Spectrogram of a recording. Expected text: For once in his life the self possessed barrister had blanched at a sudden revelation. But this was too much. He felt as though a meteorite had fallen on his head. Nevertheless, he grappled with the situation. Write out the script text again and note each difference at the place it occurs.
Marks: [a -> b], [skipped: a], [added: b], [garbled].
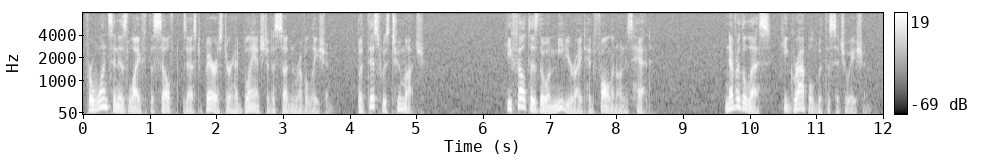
For once in his life the self possessed barrister had blanched at a sudden revelation. But this was too much. He felt as though a meteorite had fallen on his head. Nevertheless, he grappled with the situation.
